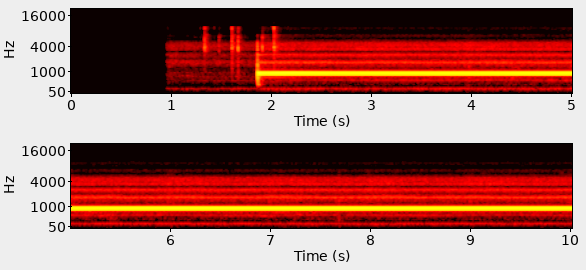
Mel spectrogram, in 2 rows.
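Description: Emergency Alert System attention signal: the two-tone 853 and 960 Hz alarm sounding steadily, starting abruptly about two seconds in after a few faint clicks, over a faint low hum.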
